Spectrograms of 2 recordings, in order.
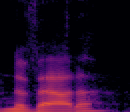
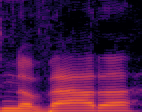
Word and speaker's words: Nevada: in Reno Nevada and it is Nevada not Nevada do we know that do we know that for some reason our state's the only one that has two pronunciations I don't know why nobody calls it Nebraska I've never heard Alaska right next to Canada so it's not Nevada does that make sense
